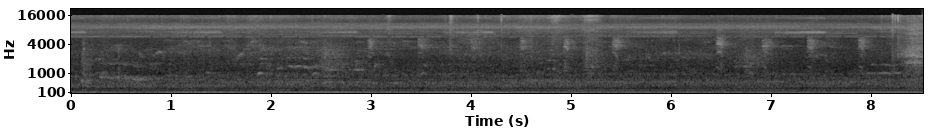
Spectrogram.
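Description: Faint background: a steady low hum with scattered distant bird calls.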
